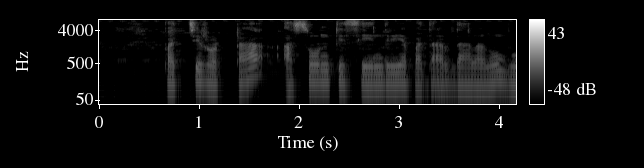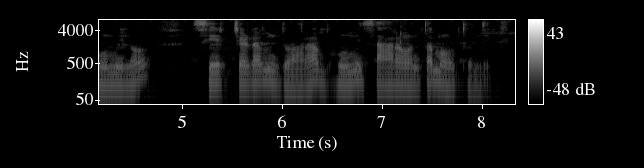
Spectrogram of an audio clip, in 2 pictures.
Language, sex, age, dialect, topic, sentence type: Telugu, female, 36-40, Telangana, agriculture, statement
